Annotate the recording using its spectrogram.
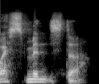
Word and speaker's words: Westminster: Westminster. – Sorry. I'm adding a syllable. – You don't need to put the innister. – Yes. – Because okay. It's too much like sinister and they don't.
